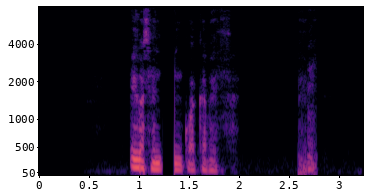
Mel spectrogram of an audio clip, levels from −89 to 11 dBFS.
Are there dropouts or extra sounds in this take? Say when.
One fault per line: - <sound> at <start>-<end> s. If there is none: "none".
- dropout at 1.2-1.4 s
- laugh at 2.6-2.8 s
